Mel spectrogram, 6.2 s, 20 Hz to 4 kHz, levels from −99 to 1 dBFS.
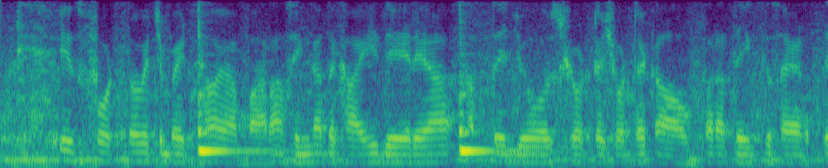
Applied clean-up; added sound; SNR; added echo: none; Bowed string instrument; -4 dB; none.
